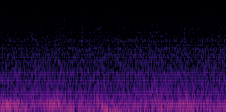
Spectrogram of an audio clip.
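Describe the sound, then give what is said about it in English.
Steady rainfall with a low, rolling rumble of thunder underneath, a continuous soft wash of noise at moderate volume with no voices present. “looks like we're going without rain tonight, y'all.”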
